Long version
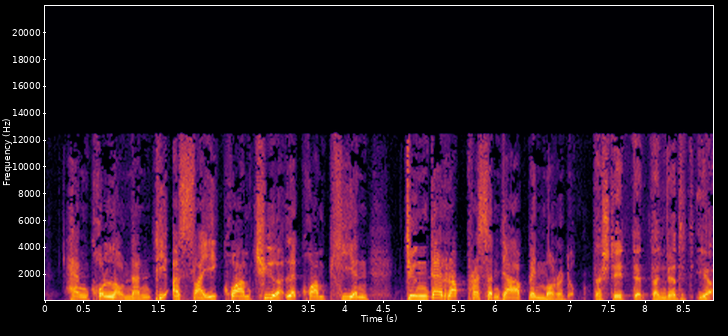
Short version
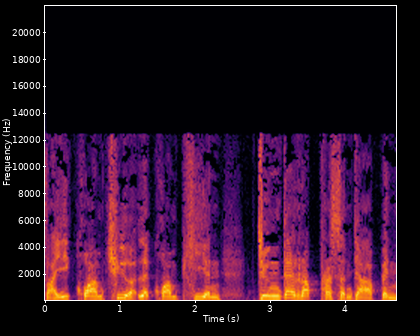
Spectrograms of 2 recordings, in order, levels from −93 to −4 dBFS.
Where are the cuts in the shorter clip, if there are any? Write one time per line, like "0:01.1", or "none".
none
